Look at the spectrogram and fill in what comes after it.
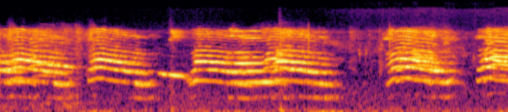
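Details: Cats exploring a park. Three long, steady meows, each lasting about a second, have a level, slightly descending tone and are separated by short quiet gaps.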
